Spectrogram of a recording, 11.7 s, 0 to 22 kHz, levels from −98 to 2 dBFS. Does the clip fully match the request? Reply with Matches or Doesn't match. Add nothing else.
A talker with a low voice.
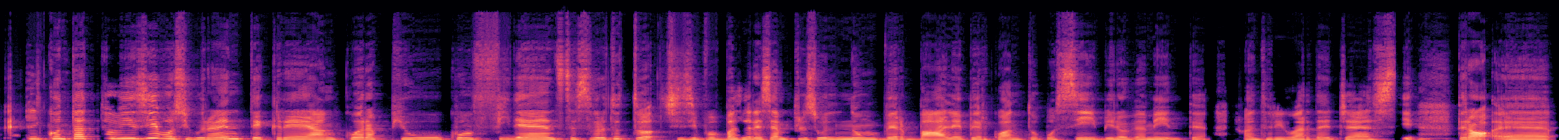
Doesn't match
